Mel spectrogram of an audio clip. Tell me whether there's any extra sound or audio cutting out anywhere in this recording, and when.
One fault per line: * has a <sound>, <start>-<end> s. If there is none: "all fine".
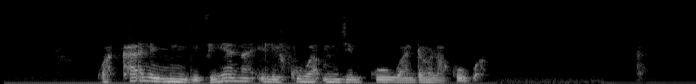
all fine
